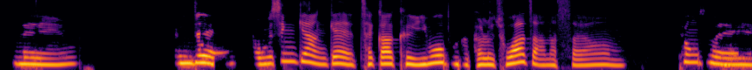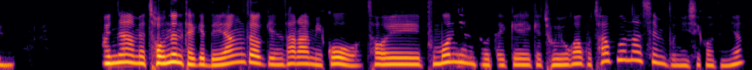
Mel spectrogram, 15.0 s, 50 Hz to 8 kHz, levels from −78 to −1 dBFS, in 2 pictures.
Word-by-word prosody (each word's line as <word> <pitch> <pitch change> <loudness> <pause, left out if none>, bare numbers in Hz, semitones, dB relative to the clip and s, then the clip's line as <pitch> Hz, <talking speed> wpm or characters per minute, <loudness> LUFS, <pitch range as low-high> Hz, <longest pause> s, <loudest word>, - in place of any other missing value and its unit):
네. 225 -2 +1 1.1
근데 265 +1 +3 0.5
너무 230 +2 -1
신기한 310 -6 -1
게 245 -4 +1
제가 240 +1 +2
그 235 - -4
이모부를 225 0 +1
별로 215 +2 +1
좋아하지 270 +5 +3
않았어요, 200 0 -5 0.5
평소에. 285 -5 -1 1.3
왜냐하면 265 0 +4
저는 275 +4 +6
되게 225 -3 +2
내향적인 240 +1 +1
사람이고 235 -4 0
저희 225 0 +2
부모님도 250 -5 -1
되게 200 +1 -5
이렇게 205 0 -5
조용하고 210 +3 -3
차분하신 330 - -4
분이시거든요. 195 - -7
235 Hz, 280 characters per minute, -18 LUFS, 215-265 Hz, 1.3 s, 저는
